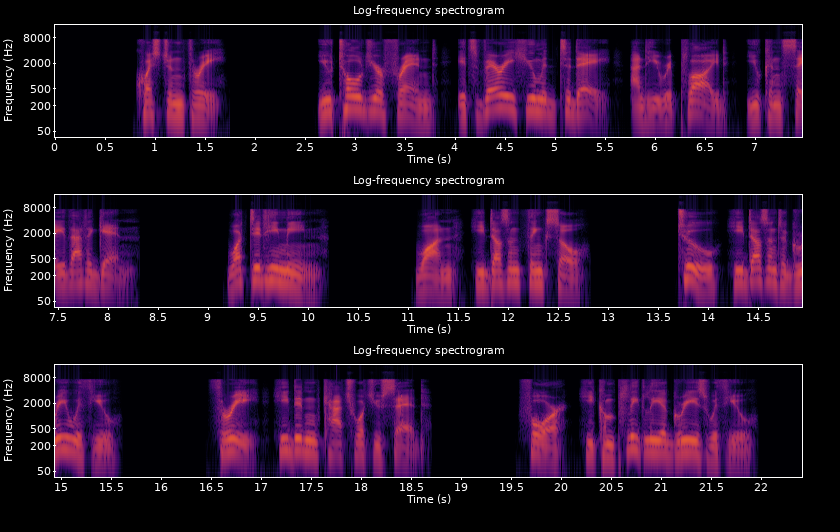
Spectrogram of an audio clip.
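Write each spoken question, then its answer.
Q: What did he mean?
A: 4: He completely agrees with you.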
